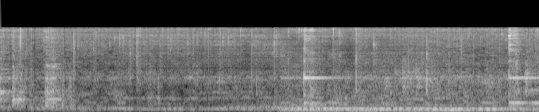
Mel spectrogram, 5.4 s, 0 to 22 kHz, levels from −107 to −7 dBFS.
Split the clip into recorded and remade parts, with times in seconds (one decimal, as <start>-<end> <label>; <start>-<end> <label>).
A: 0.0-1.2 recorded; 1.2-4.4 remade; 4.4-5.4 recorded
